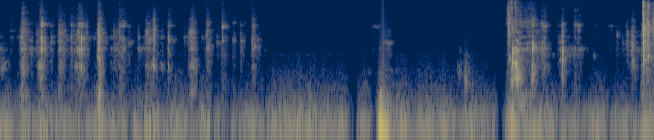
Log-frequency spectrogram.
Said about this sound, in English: I'm going to try crunch one more for the ASMR crowd. This is a crunchy pretzel.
